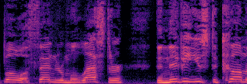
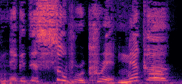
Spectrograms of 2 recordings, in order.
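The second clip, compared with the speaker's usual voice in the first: higher, cocky imitation of the little dude; higher mock Crip boast; mock gangster boast; 6 semitones higher than usual. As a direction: show off a silly gang sign voice. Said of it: "He was like".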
